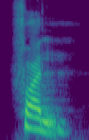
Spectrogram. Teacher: لا ساکن پہ قلقلہ نہیں ہونا چاہیے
